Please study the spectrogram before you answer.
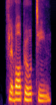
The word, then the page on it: flavoprotein: Indian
